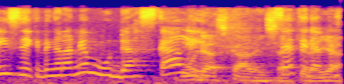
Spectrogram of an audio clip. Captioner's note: non-english speech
